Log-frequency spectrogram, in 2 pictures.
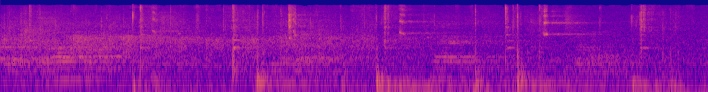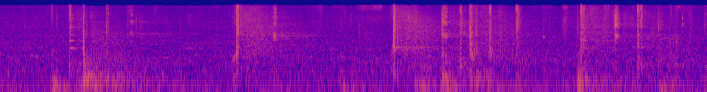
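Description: Badminton rackets strike a shuttlecock back and forth.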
